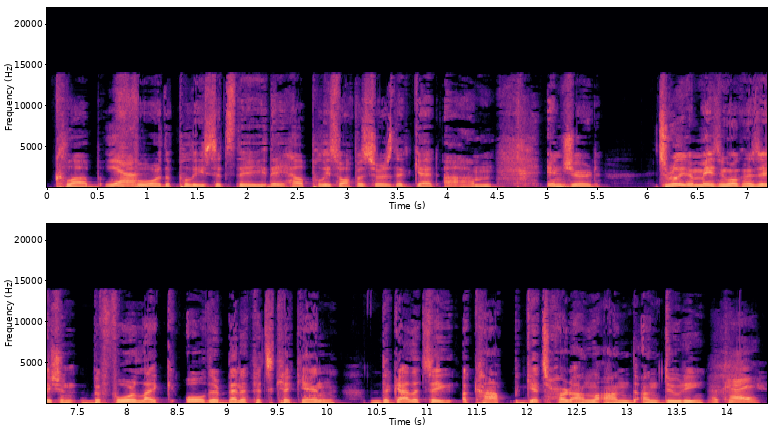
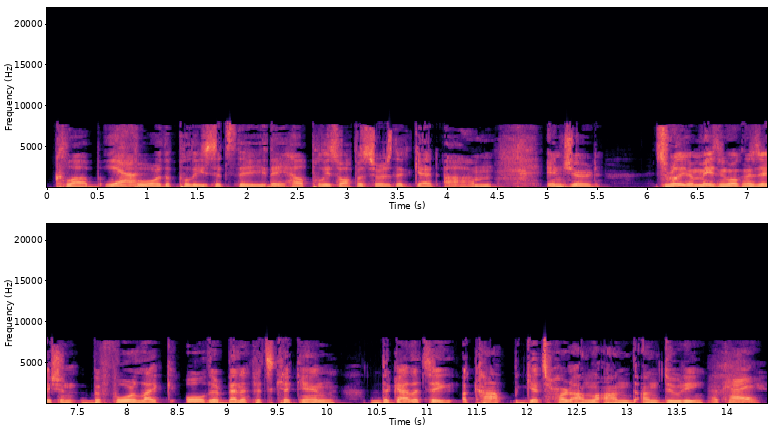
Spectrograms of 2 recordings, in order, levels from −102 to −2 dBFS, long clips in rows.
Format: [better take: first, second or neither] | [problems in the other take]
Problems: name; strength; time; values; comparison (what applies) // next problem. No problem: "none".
first | garbled, watery; badly; nothing above 8 kHz; slightly in the first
